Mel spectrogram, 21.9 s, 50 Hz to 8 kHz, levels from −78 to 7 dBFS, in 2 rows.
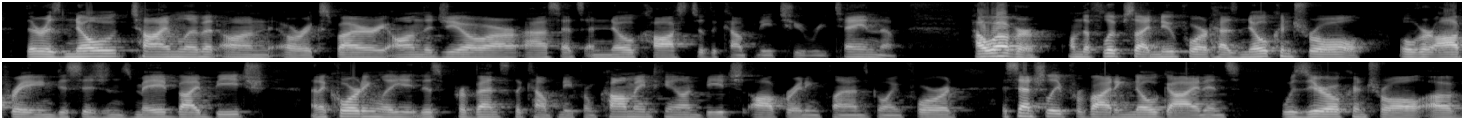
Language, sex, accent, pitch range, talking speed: English, male, American, 115-135 Hz, 160 wpm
